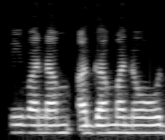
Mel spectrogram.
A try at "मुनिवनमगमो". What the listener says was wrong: in the fourth line, the Muni Vanam Agamo, you are adding an extra na somewhere. Muni Vanam Agamo.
